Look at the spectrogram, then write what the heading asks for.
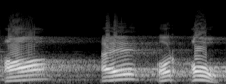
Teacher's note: विवृत में जब हम आ, ए और औ का उच्चारण करेंगे तो मुख की जो ये छिद्र है, ये पूरा का पूरा फैल जाएगा। ये अपने अधिकतम बिंदु तक फैलेगा।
